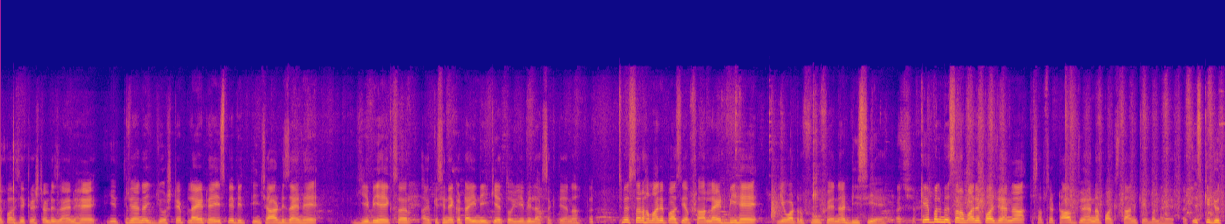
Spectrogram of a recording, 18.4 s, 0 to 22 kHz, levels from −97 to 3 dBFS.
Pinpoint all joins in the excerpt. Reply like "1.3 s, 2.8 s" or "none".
1.9 s, 8.9 s, 13.6 s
